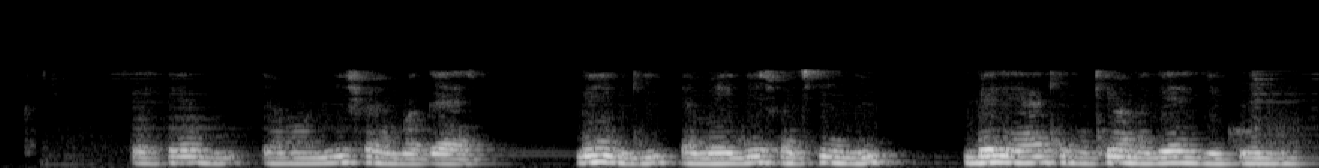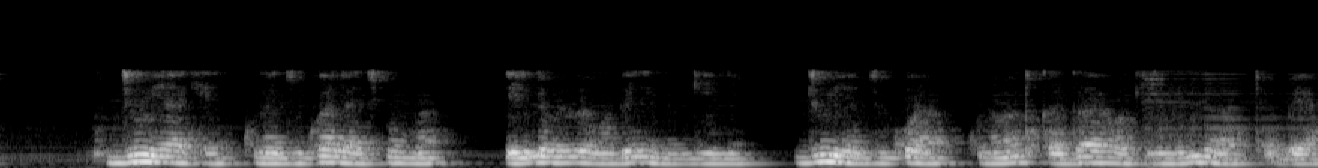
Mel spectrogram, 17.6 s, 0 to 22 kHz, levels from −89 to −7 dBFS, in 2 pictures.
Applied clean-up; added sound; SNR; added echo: neural separator model SepFormer DNS4.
